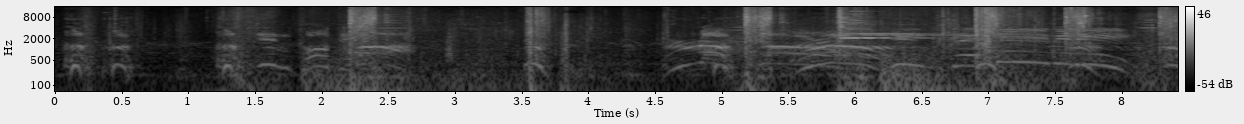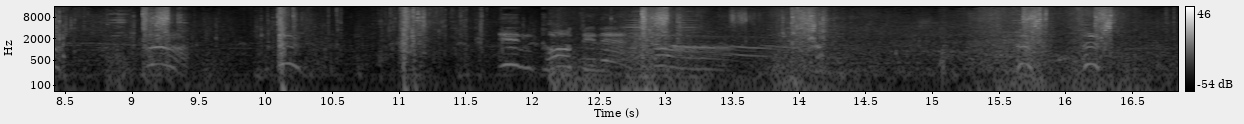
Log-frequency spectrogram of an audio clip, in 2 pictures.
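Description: Metal blades clash and clang sharply again and again.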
